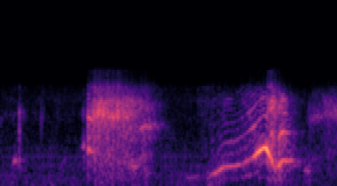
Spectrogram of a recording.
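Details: Sneeze apparently induced by putting spaghetti into a nostril, with the nose hurting: a sharp, breathy sneeze burst followed by a rising whining vocal sound; a single sneeze.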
